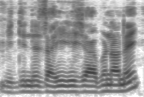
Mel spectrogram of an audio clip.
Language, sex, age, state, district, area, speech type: Bodo, male, 60+, Assam, Chirang, rural, spontaneous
